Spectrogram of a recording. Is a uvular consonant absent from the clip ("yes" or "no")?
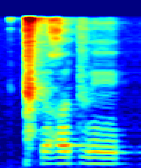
no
